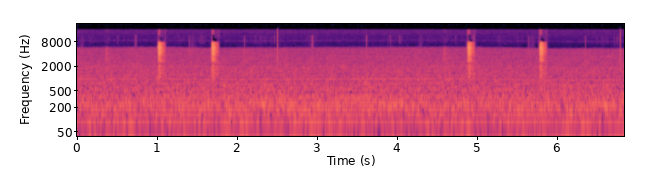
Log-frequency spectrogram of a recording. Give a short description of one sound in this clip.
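Tram wheels click over rail joints.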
